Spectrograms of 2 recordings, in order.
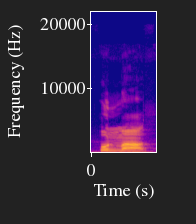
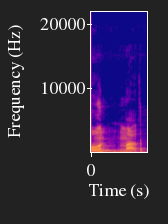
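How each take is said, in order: First: Said in the usual way. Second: উন্মাদ split as "un... mad"; correct pronunciation. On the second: Shown as a demonstration. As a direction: stop briefly after "un" in উন্মাদ. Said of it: "এটা সঠিক উচ্চারণ কি?". (উন্মাদকে "উন্... মাদ" ভেঙে উচ্চারণ)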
